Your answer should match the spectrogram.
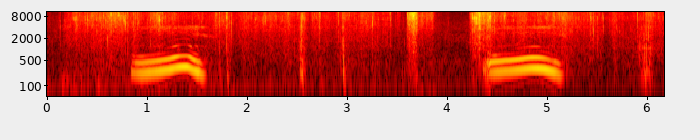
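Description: Dry fallen leaves and moss crackling and rustling under a gloved hand as a bolete mushroom is picked from the ground, with a few sharp snaps about two to three and a half seconds in.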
